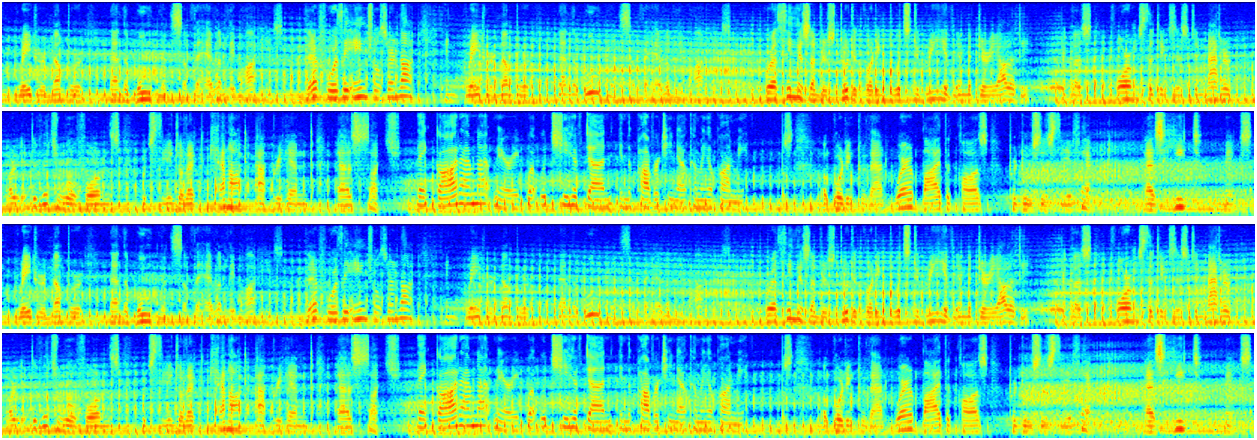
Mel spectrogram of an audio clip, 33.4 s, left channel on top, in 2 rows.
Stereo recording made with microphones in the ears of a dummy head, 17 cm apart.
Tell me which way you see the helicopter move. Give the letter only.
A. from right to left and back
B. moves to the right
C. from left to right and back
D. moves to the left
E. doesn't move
B.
